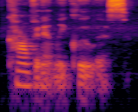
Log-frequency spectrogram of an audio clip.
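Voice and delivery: ordinary delivery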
